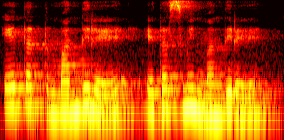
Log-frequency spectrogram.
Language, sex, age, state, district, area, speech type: Sanskrit, female, 30-45, Andhra Pradesh, Bapatla, urban, spontaneous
